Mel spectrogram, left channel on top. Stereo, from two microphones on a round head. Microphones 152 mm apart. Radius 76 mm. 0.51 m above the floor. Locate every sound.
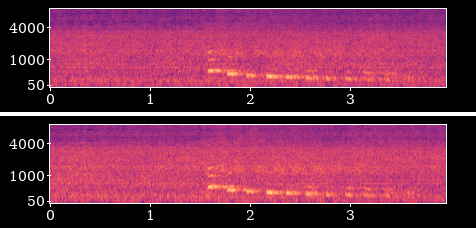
1.5 s laughter: 10° right (ahead or behind), 5 m; by 3.7 s 15° right (ahead or behind), 6 m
